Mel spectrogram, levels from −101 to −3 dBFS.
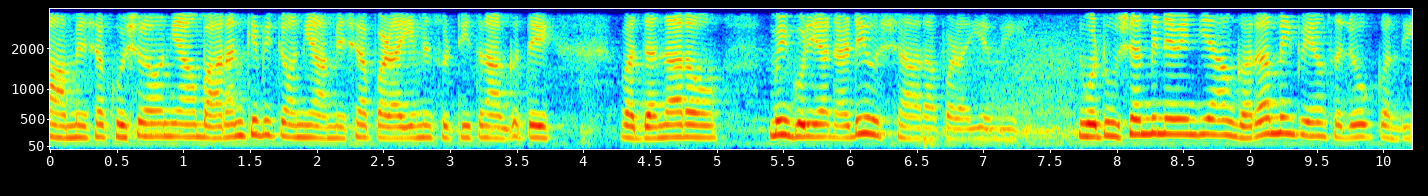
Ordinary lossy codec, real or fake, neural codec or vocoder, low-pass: none; real; none; 3.6 kHz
